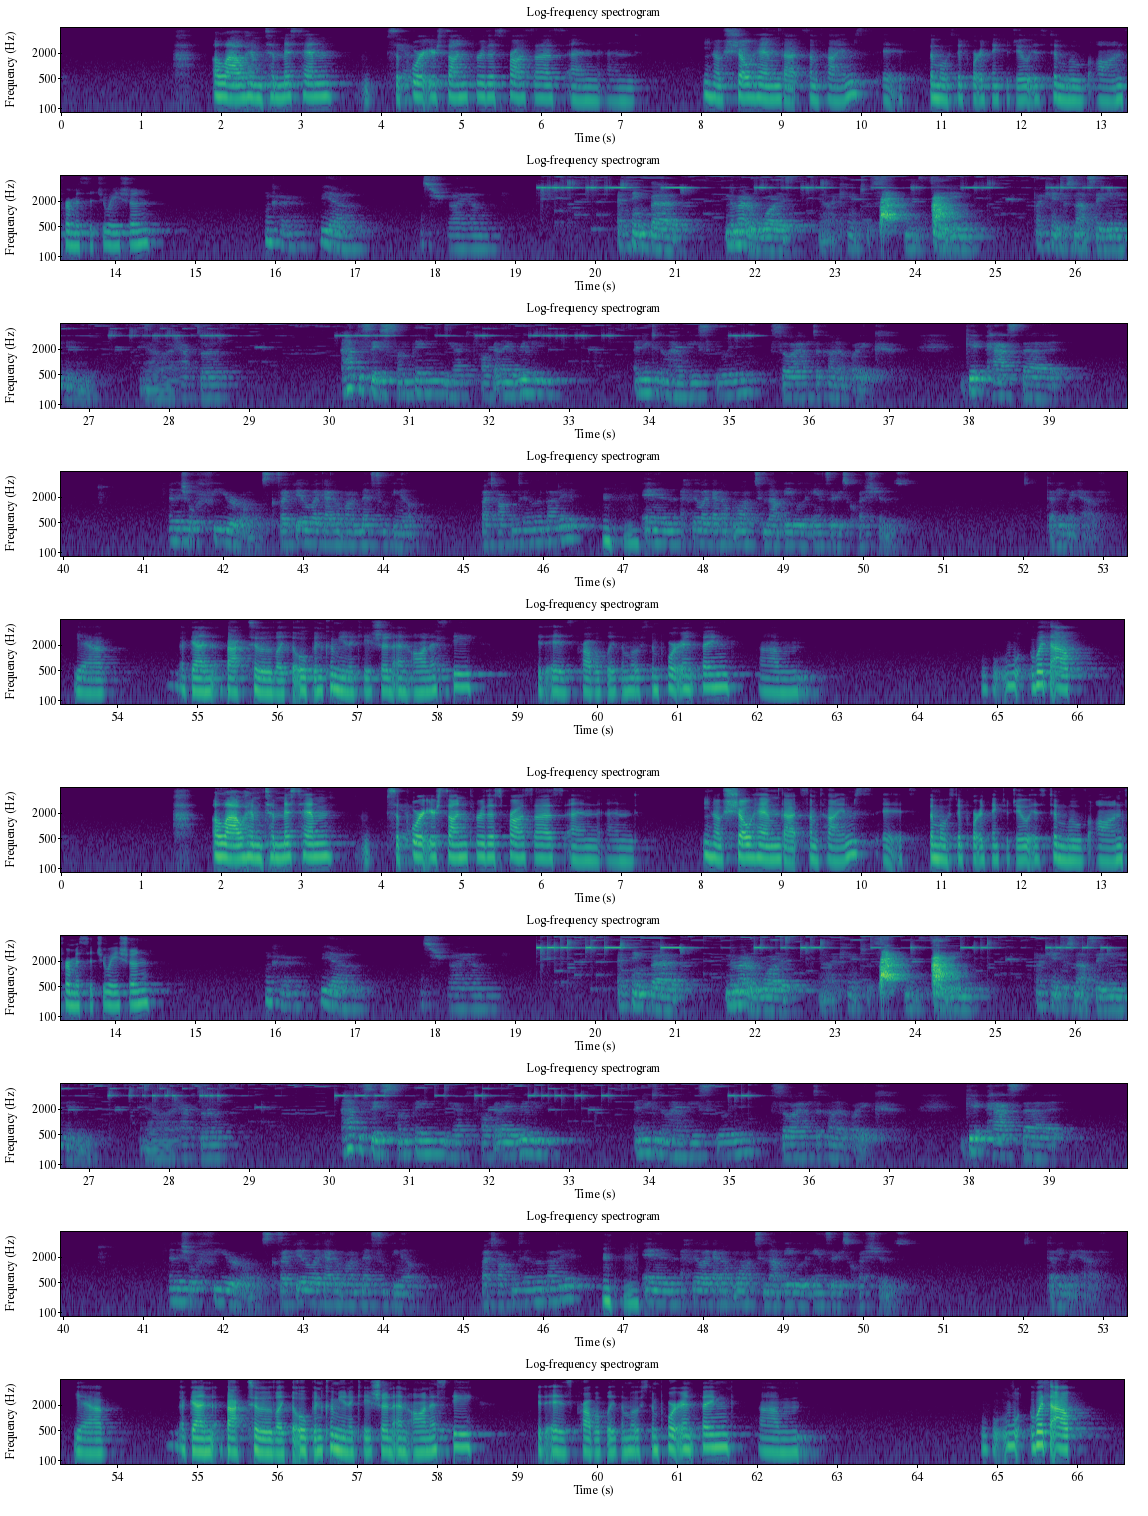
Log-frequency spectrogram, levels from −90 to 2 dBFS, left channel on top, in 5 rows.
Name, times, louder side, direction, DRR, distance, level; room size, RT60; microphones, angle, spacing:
voice 1, 1.9-3.4 3.8-7.2 8.0-10.0 10.3-10.5 10.9-13.6 13.9-14.4 23.6-23.9 24.2-24.5 46.8-47.2 53.5-53.8 54.7-58.4 59.3-61.7 62.0-62.5 64.8-65.9, right 6 dB, 70° right, 14 dB, 0.4 m, -32 dB
voice 2, 15.9-17.0 17.8-18.7 20.3-21.1 21.6-22.4 22.8-23.6 23.9-24.7 25.5-27.0 27.6-28.7 30.1-32.8 33.8-37.1 37.4-39.1 41.3-44.4 45.2-46.4 47.2-50.6 52.3-53.0 58.0-58.1 62.5-62.7, equal, 25° left, -4 dB, 2.3 m, -46 dB
sound 1, 19.3-35.3, right 3 dB, 55° right, 2.2 m, -38 dB
15.5 x 6.5 x 2.4 m, 0.87 s
head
